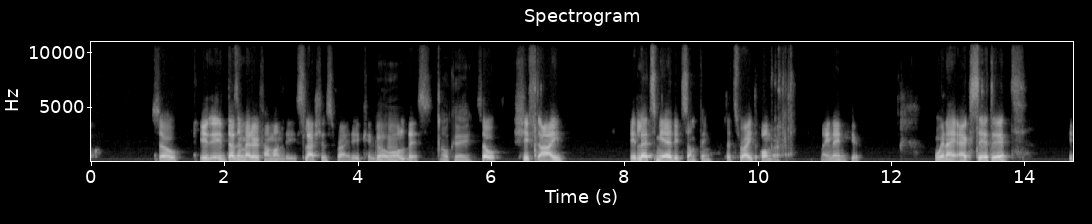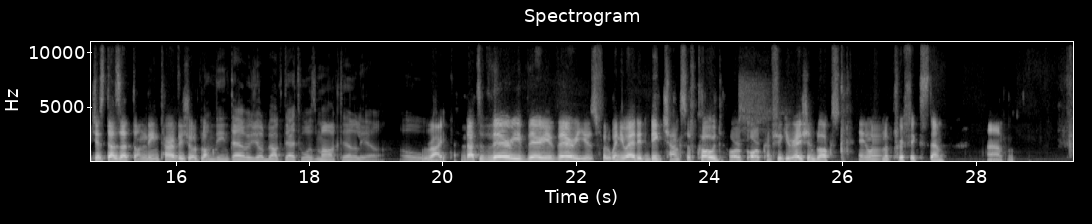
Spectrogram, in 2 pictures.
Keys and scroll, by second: 2.1-4.1 typing, 6.7 l, 10.0-10.8 typing, 13.3 typing, 26.1 u.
